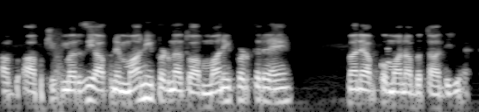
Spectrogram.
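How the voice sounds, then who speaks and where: A man's voice: mid-range voice, slight background noise. A man teaching an online class, firm and methodical, explaining by repeating examples over dull lo-fi audio.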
